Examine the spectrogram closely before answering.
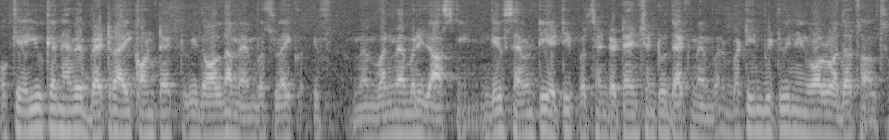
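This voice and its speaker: A man's very fast, very deep and low voice with an Indian accent, fairly even intonation, hardly any pauses and noticeable background noise. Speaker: interview board member. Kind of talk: feedback on mock interview.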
